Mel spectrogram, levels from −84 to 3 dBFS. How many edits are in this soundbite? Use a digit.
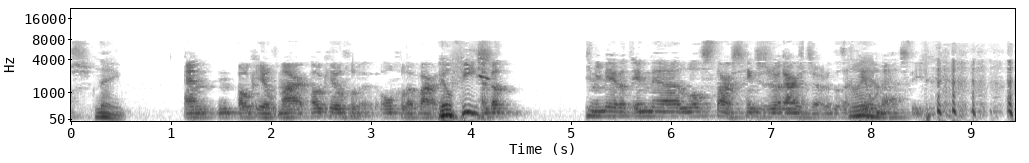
4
